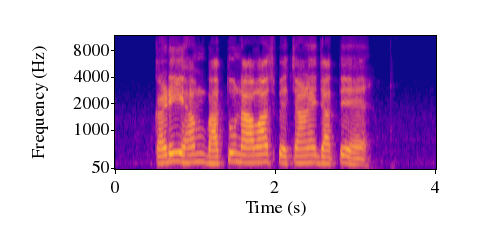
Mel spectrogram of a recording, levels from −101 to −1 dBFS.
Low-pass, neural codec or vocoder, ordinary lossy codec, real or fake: 10.8 kHz; none; Opus, 16 kbps; real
